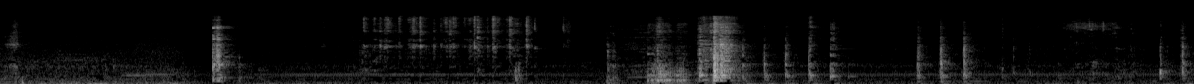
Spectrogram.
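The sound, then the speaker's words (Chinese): Faint clinks and scrapes of a utensil against a bowl while sifted flour is stirred into cake batter, many irregular light taps and ticks scattered over a quiet background. “我们不要太过度的去搅拌它，好。好，只要没有这个粉气呢就可以了啊。”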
